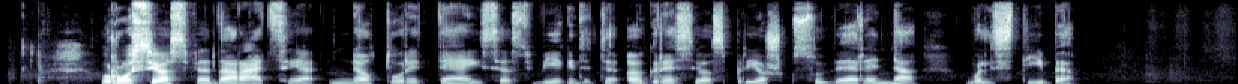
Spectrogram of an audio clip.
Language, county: Lithuanian, Panevėžys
